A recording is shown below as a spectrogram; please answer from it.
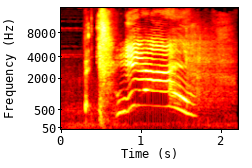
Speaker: A little bit of an angry sneeze just now, huh? I wonder why.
